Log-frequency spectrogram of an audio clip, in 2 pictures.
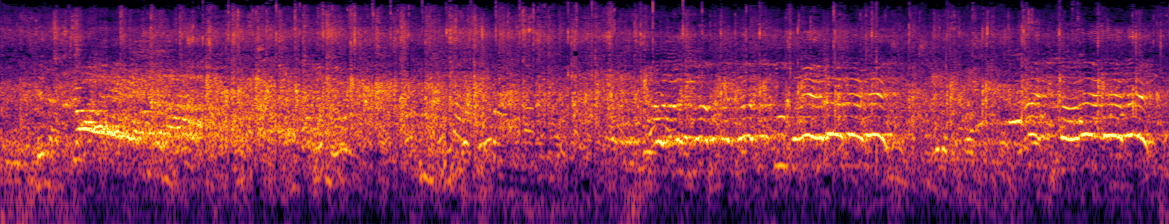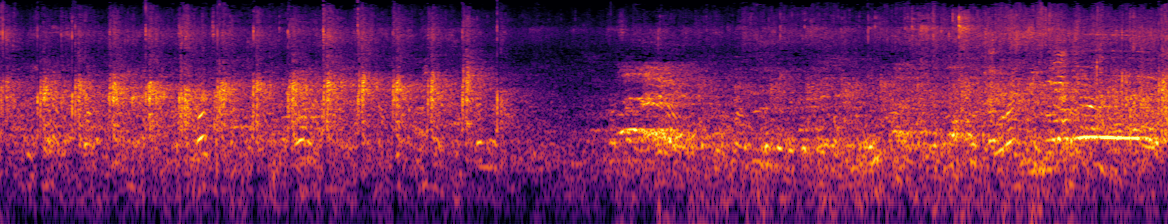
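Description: Men talk in a large echoing hall.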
